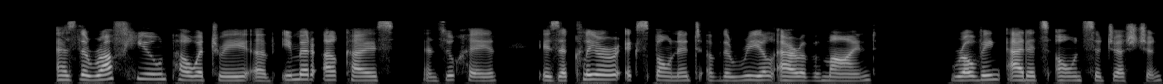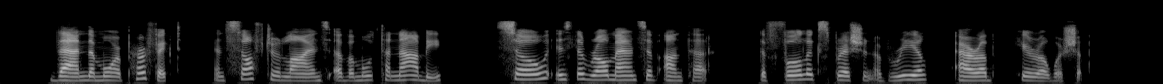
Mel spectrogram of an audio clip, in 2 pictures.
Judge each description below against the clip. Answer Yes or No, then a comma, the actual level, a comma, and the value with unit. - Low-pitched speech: No, high, 190 Hz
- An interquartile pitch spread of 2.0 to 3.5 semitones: Yes, narrow, 2.6 semitones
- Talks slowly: Yes, slow, 125 wpm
